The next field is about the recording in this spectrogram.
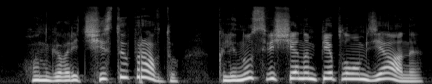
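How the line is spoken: Exclaiming. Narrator (Russian): воскликнул Вестин

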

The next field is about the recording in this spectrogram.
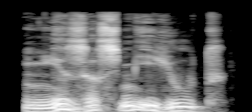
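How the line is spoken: Whispered reply. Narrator (Russian): также шепотом ответил папа

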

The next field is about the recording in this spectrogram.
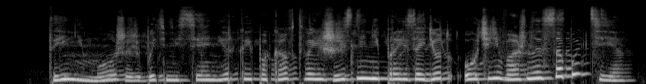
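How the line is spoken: Quiet speech. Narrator (Russian): тихо сказала

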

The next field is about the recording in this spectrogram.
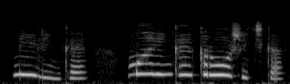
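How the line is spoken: Girl exclaiming. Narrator (Russian): воскликнула девочка

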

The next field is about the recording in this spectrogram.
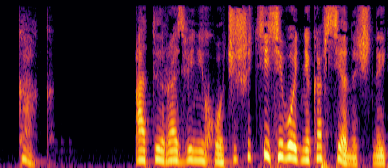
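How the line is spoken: Frightened, stern question. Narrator (Russian): испуганно и строго спрашивает няня

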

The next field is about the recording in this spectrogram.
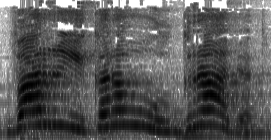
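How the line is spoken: Loud wailing. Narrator (Russian): Бедняга громко завопил

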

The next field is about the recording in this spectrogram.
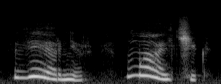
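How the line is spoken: Exclaimed. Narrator (Russian): воскликнула она

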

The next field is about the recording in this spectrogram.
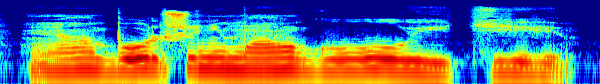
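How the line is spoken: Exhausted moan. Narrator (Russian): простонал Борис и в изнеможении

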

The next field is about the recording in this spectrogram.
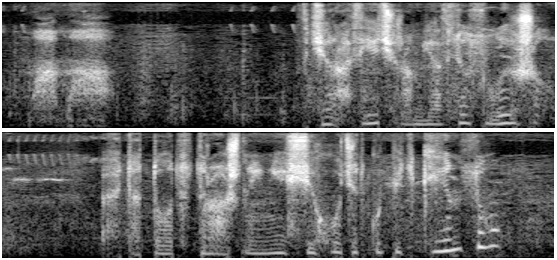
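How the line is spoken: Whispered. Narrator (Russian): прошептал Хамид

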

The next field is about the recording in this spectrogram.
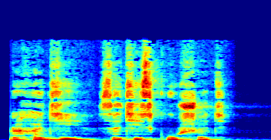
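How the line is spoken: Soft hostess invitation. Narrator (Russian): мягко пригласила хозяйка

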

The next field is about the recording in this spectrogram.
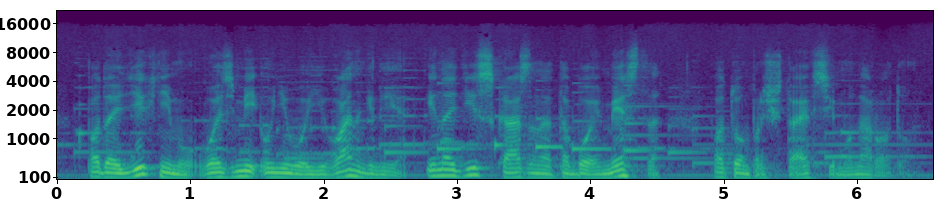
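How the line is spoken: Whisper. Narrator (Russian): как будто кто-то шепнул

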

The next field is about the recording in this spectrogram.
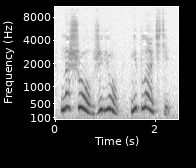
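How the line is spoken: Shout. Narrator (Russian): крикнул Игнат

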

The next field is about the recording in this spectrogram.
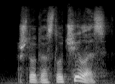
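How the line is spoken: Gentle question. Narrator (Russian): мягко спросила она

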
